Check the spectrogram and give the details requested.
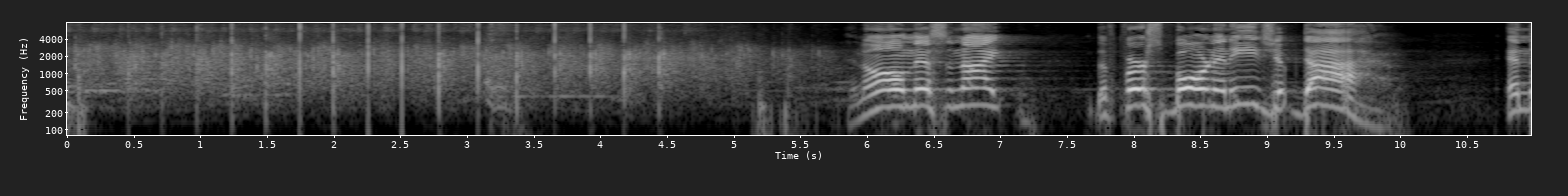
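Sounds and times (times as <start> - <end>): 
church congregation clapping hands rhythmically during a sermon: 0.0 - 5.8
church congregation applause: 0.0 - 5.9
speech: 5.9 - 7.1, 7.7 - 9.8, 10.8 - 10.9.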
